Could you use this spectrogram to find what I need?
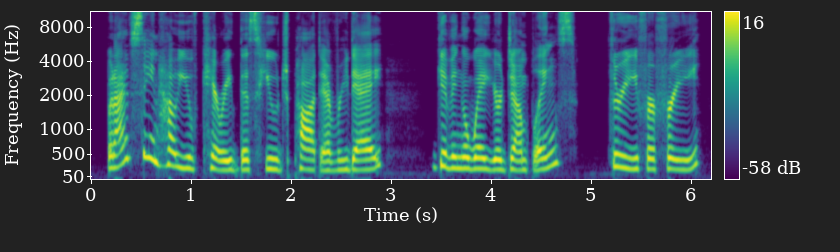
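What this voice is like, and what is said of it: Sincere, earnest voice. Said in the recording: “said the young man in a sincere voice.”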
